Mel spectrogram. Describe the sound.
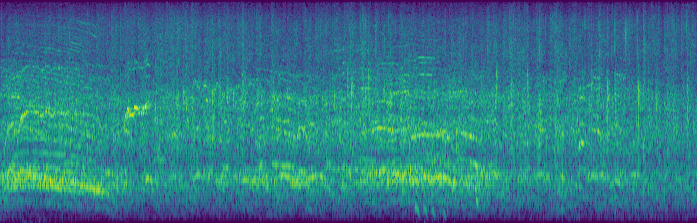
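A large live show audience in Westport, including Mayo fans, applauds and cheers loudly and continuously, with dense clapping, scattered whoops and shouting voices for the whole stretch.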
